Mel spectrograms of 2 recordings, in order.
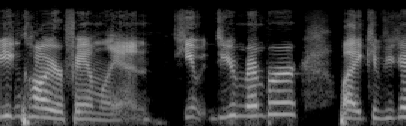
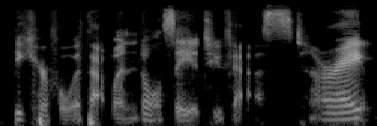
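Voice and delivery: usual speaking voice

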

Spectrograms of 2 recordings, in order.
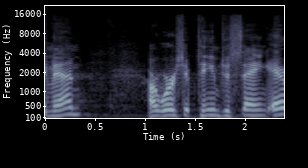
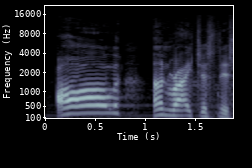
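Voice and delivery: loud, stressed "all unrighteousness" to lead the response; emphatic call; 4 semitones higher, 8 dB louder than usual. Shown as a demonstration. Pastor calling the church to repeat the word, loud. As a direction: hit "all" hard so the room echoes it. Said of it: "say that word".

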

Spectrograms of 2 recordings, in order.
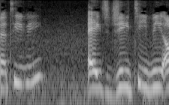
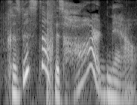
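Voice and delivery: ordinary talk, nothing marked

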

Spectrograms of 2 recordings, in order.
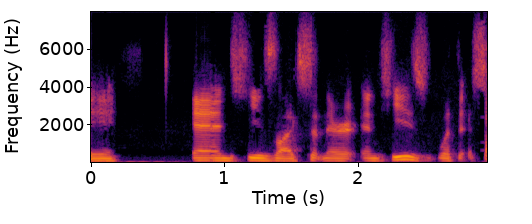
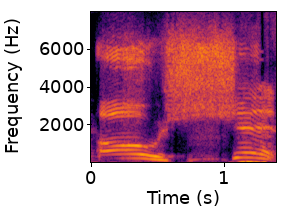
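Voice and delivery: high, loud oh shit; startled as if the room froze; shocked reaction; 11 semitones higher, 5 dB louder than usual. Retold or imitated. Worker stunned as Carl insults the customer, high and loud. Narrator reacts to tense silence.

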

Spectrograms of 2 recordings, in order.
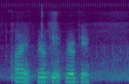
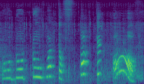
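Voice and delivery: much higher and louder, climbing to a shriek; panicked shout; 11 semitones higher, 4 dB louder, slower than usual. Real, not acted. Gamer grabbed by a monster, shrieking in panic. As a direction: scream get off in real terror.

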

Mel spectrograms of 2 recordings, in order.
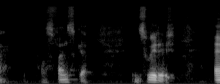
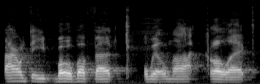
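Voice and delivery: louder, slow, clipped robot announcer; wisecracking droid; 3 semitones higher, 5 dB louder, slower than usual. Shown as a demonstration. Showing the host his Star Wars droid voice, loud and slow. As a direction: deliver it like a smug droid announcer. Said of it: "I did the voice".

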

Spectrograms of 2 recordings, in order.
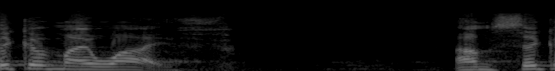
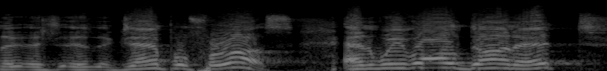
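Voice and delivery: usual speaking voice

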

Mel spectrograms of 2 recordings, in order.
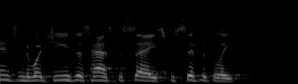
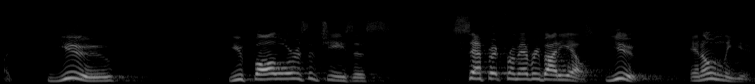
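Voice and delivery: every "you" pushed out louder; stress on you; 3 semitones higher, 7 dB louder than usual. Shown as a demonstration. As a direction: repeat "you", hitting it each time. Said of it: "the emphasis there ... is on the word you".

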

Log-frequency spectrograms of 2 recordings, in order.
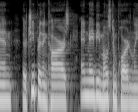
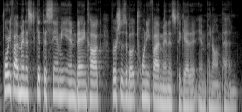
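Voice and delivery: ordinary talk

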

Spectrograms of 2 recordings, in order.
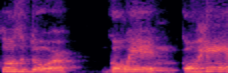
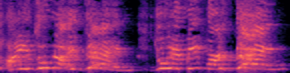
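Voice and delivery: put-on high, loud whiny little boy; whiny kid; 6 dB louder than usual. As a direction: whine like a kid protesting innocence. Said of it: "[name]'s in the background going".

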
